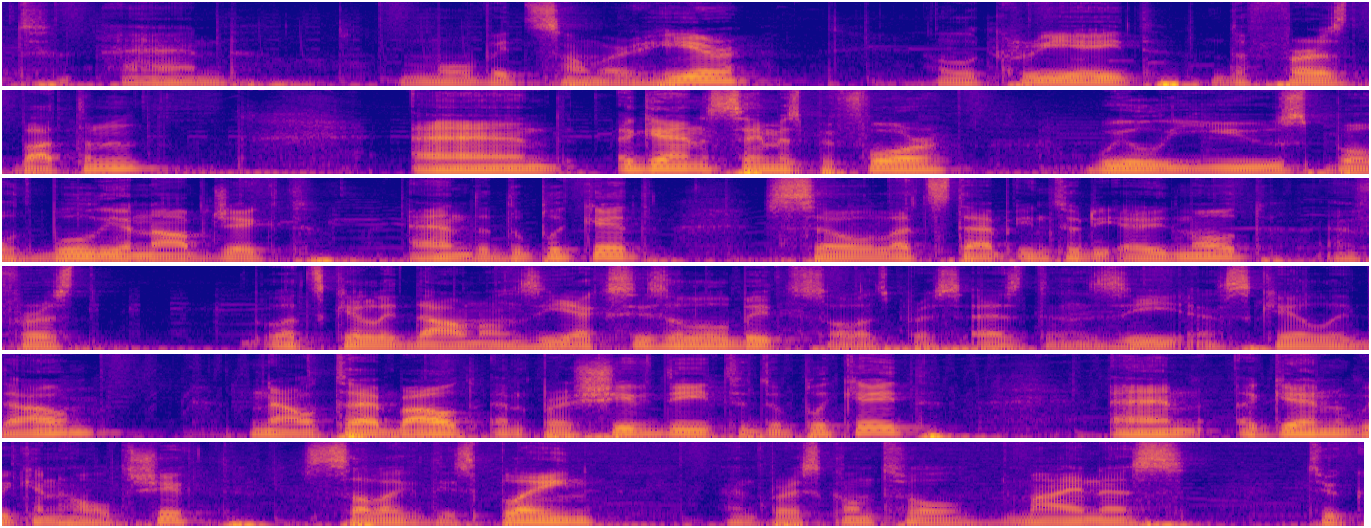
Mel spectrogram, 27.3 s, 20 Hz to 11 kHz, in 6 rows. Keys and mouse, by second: 4.4 click, 4.9-5.8 middle drag, 6.3 middle click, 12.0 Tab, 16.1 s, 16.3 z, 19.1 Tab, 20.1 shift+d, 20.9 right click, 23.2 shift+click, 25.6 ctrl+KP_Subtract.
